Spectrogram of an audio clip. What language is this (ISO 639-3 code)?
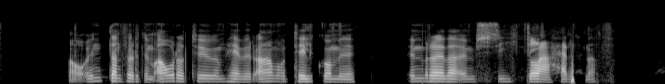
isl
